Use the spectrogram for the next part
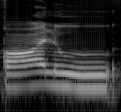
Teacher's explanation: इस क़ालू को भी हमने 3 अलिफ जितना लंबा खींचकर पढ़ना है, क्योंकि उसके ऊपर बारीक मद है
